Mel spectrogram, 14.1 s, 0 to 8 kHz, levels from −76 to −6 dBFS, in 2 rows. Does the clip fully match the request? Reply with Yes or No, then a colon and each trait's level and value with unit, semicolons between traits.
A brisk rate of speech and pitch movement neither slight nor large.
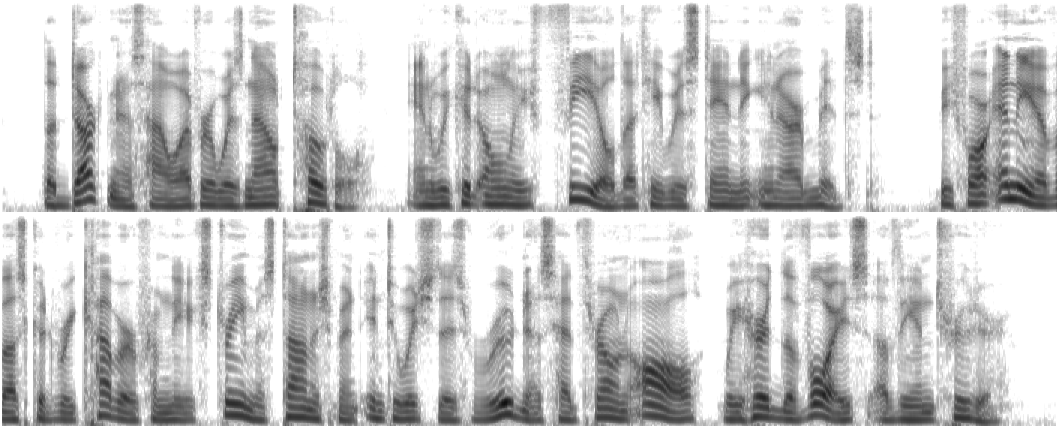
No: average, 185 wpm; average, 3.8 semitones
